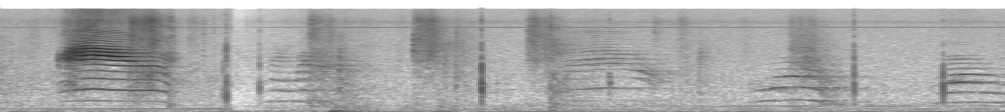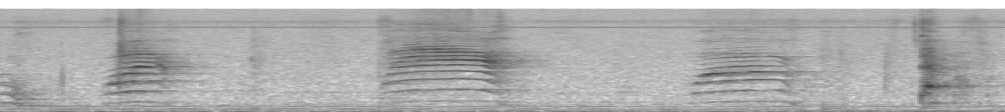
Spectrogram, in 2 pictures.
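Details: Fourteen-year-old female Siamese cat, loud and talkative indoors as she shows off her belly, repeating about nine insistent, wavering meows every second or so, some short and some drawn out, against a low electrical hum.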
